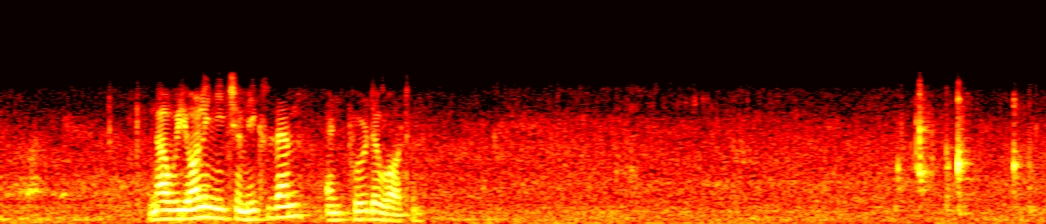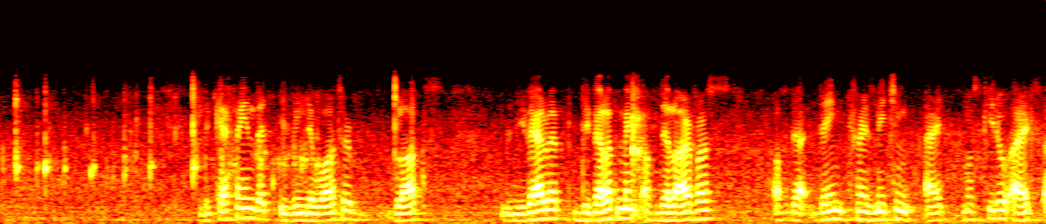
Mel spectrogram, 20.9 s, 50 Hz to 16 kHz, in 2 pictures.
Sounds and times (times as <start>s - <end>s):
Speech: 1.5s - 4.3s, 12.4s - 14.9s, 15.5s - 20.9s.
